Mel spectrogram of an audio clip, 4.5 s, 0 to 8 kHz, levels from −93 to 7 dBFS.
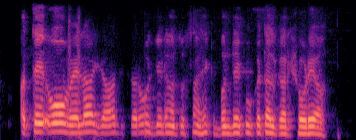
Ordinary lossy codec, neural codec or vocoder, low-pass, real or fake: Opus, 32 kbps; none; 7.2 kHz; real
